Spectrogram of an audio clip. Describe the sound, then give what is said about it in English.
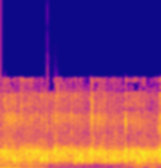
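An audience claps together in a steady, dense wash of loud applause, many hands overlapping with no distinct individual beats, over a low constant hum. “If everyone is clapping, it's better than that.”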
